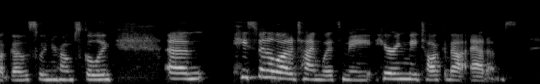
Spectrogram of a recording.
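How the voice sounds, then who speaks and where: A woman with a Texas accent, her pitch fairly high, at a moderate pace. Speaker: author and catechesis director. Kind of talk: webinar presentation. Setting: online webinar.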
